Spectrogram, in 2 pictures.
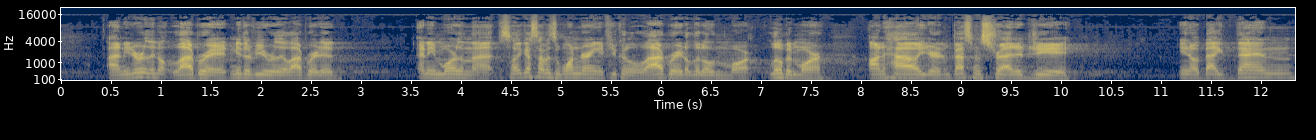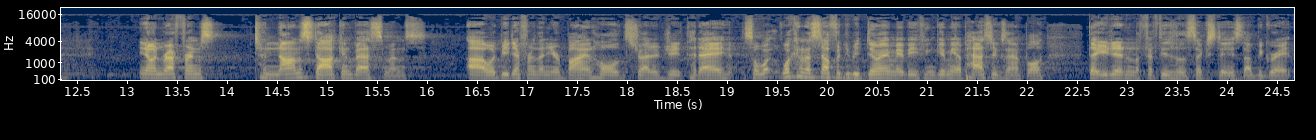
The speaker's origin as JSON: {"language": "English", "town": "Larchmont", "region": "New York", "country": "United States", "said": "Hey, how you doing? … from Larchmont, New York."}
